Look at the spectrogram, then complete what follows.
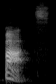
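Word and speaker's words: batts: Now, bats is what this is.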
